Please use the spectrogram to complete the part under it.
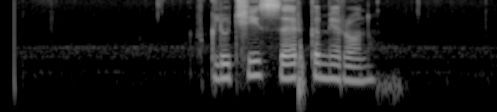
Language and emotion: Russian, neutral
